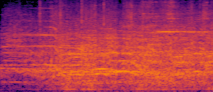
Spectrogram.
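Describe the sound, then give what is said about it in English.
Crowd of protesters marching out of Wisconsin's state capitol building, a dense roar of cheering and shouting voices that swells over the first second and then holds loud and steady. “That's the sound of protesters marching out of Wisconsin's state capitol building.”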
